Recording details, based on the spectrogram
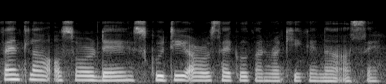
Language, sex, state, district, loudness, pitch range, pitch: Nagamese, female, Nagaland, Dimapur, -15 LUFS, 165-200 Hz, 185 Hz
